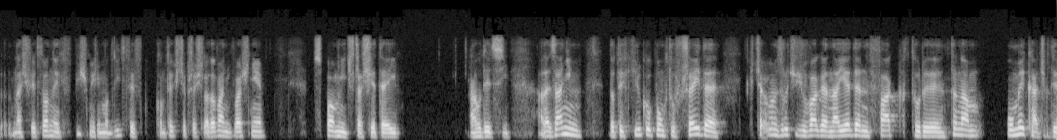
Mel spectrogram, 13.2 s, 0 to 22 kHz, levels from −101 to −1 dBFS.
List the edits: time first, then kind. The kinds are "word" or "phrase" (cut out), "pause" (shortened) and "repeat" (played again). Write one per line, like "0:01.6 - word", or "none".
0:01.2 - phrase
0:11.9 - word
